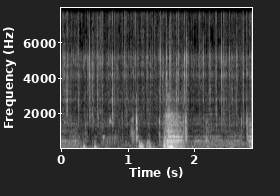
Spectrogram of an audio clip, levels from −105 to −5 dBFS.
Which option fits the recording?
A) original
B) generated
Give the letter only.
B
